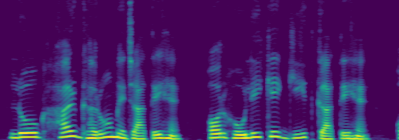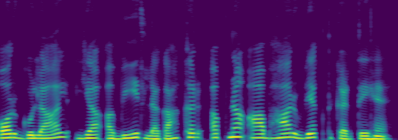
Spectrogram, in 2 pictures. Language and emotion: Hindi, neutral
